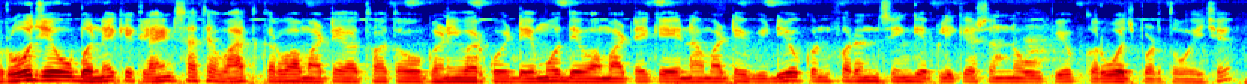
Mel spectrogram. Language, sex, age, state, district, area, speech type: Gujarati, male, 30-45, Gujarat, Rajkot, urban, spontaneous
